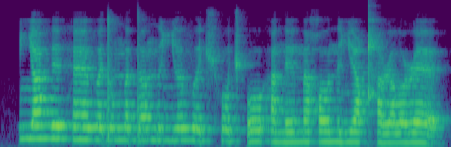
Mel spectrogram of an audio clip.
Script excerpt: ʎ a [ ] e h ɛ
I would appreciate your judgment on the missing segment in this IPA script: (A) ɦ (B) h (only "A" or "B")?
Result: A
